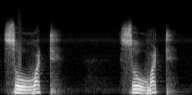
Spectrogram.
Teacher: this is rising intonation because we have put we have stressed the word what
